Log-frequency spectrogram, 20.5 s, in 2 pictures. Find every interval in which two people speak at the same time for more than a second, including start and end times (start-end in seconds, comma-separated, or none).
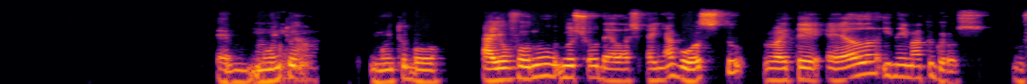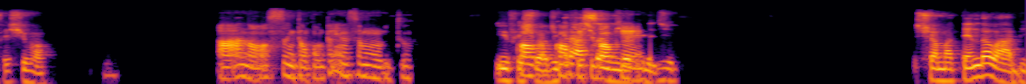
15.4-16.8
